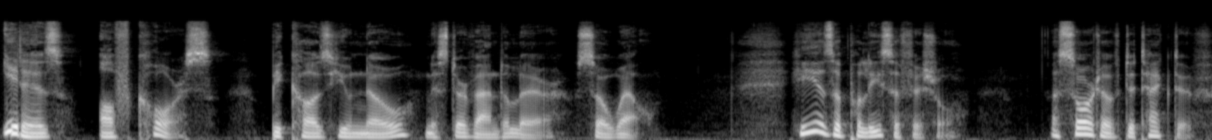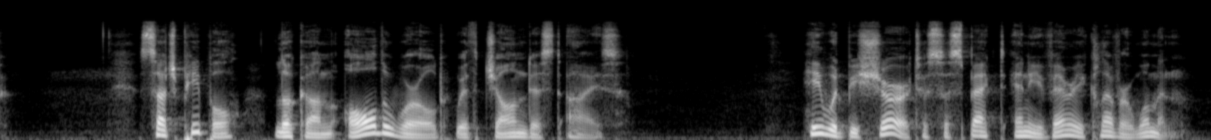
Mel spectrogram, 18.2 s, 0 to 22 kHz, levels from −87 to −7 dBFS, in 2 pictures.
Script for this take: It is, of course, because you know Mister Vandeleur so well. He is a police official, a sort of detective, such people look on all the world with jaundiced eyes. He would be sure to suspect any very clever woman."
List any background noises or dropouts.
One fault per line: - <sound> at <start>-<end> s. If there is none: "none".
none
